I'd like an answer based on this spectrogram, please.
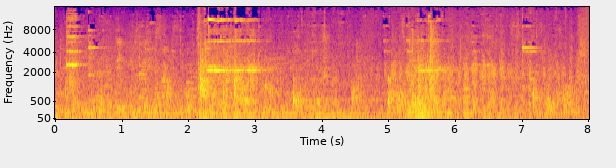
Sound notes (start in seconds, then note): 2.2 doorbell jingles; 5.3 door closes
